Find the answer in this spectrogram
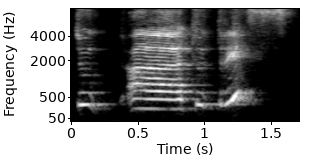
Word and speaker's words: TOOTRiS: So the TOOTRiS word is from, it's a French word, and it's pronounced TOOTRiS.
